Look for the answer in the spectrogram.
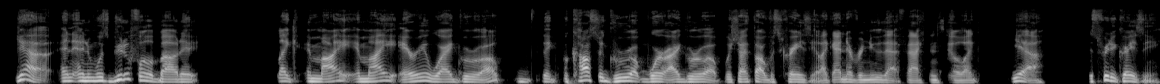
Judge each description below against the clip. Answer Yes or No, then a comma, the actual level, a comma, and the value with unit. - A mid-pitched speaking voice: No, low, 125 Hz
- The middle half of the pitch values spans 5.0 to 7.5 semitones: Yes, wide, 5.5 semitones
